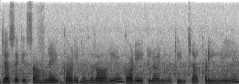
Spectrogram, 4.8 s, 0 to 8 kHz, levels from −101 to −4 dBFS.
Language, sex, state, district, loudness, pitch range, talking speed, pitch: Hindi, female, Chandigarh, Chandigarh, -20 LUFS, 175-195 Hz, 225 wpm, 185 Hz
